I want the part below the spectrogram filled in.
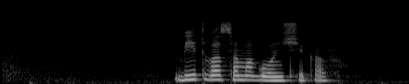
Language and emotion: Russian, neutral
